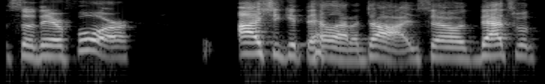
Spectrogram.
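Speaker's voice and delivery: ordinary talk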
